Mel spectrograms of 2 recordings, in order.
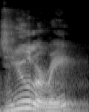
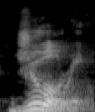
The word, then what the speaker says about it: jewelry: number 44 is jewelry it's spelled differently in American and British English but it's pronounced the same Jew will read jewelry it's not jewelry and it's not jewelry it's jewelry up next is the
